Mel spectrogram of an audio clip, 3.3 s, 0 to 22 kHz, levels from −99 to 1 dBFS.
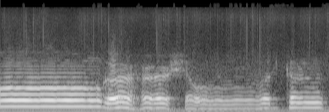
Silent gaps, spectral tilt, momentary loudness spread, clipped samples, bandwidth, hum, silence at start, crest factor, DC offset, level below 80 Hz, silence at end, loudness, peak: none; -8 dB/octave; 12 LU; under 0.1%; 15.5 kHz; none; 0 s; 12 dB; under 0.1%; -40 dBFS; 0 s; -19 LUFS; -6 dBFS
